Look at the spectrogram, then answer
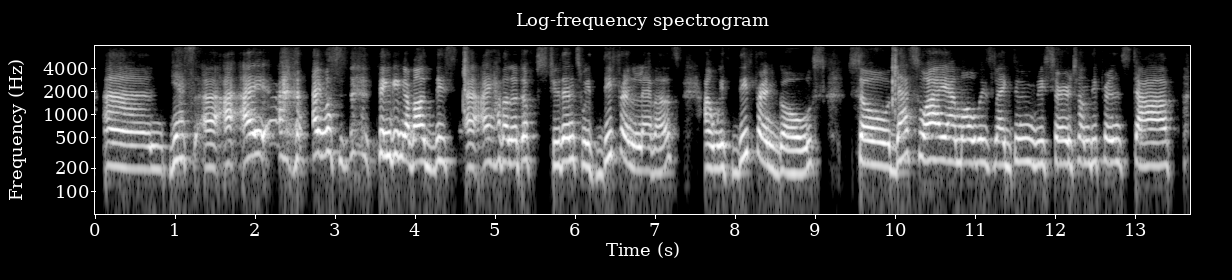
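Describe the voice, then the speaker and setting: Speaking in a Spanish accent against a quiet background, a woman with a fairly high pitch sounds energetic and enthusiastic, moving at a fairly slow pace with ordinary pitch variation. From Argentina. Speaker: online Spanish teacher. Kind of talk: interview conversation. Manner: energetic, enthusiastic; halting, repeats words.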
